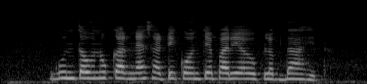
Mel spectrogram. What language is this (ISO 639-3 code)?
mar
